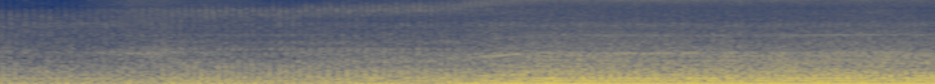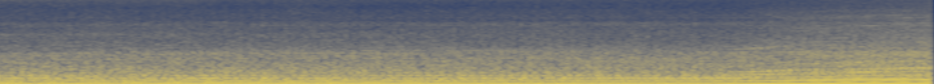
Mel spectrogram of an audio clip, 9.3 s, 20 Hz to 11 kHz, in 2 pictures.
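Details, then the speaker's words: Atom 80 paramotor two-stroke, new motor that ran great for six hours: buzzy drone lifts in pitch, hangs, then climbs again instead of holding steady; surging rpm, owner suspects fuel starvation, not confirmed. "they're still doing it I don't know it definitely sounds like fuel starvation it's not getting enough gas in it which is odd because it ran great for six hours without an issue"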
